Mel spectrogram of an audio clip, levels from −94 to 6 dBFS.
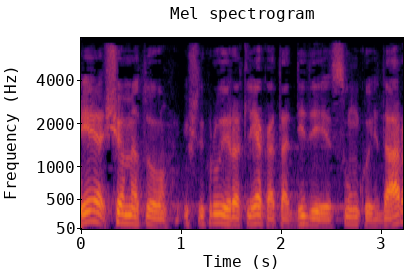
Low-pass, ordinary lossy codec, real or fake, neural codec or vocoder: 7.2 kHz; MP3, 32 kbps; real; none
